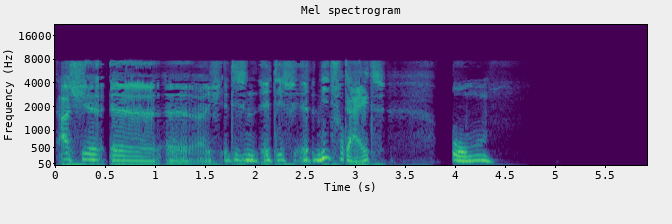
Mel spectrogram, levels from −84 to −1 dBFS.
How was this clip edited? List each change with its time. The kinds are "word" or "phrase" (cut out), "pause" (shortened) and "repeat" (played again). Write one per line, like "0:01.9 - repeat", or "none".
0:02.6 - word
0:02.9 - word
